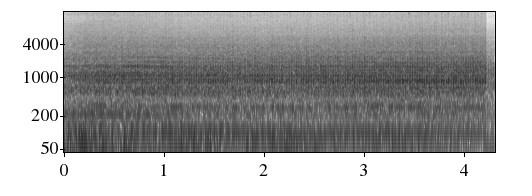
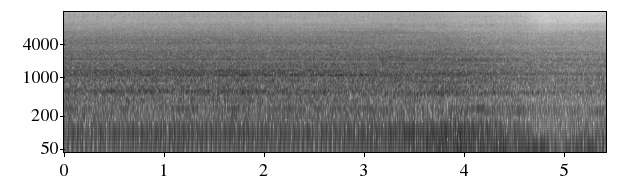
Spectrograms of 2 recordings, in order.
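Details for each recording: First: Jeep engine bay at idle: constant whining hum holding its pitch; with serpentine belt removed and pulleys spun by hand, traced to worn power steering pump bearing, before pump replacement. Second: Jeep after power steering pump replacement, with belt and pulleys refitted and the rack cycled to bleed air: an even, steady idle with no knock, whine or squeal, a normal idle.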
